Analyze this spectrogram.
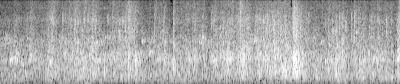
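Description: Plastic mailer bag crinkling and rustling as hands dig into it and pull out a wrapped item, with one sharp crackle about three seconds in.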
